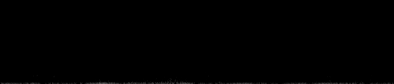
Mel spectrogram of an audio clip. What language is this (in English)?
Swedish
